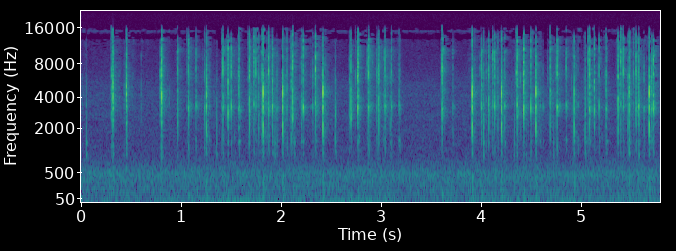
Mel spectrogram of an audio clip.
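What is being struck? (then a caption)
Mechanical keyboard with plastic keycaps. Fingertips of both hands type continuously on a tenkeyless mechanical keyboard with plastic keycaps. Quick, bright clicky keystrokes sound in an uneven rhythm, each dying away almost instantly, over a soft low hiss. A brief pause falls midway before the typing resumes.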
